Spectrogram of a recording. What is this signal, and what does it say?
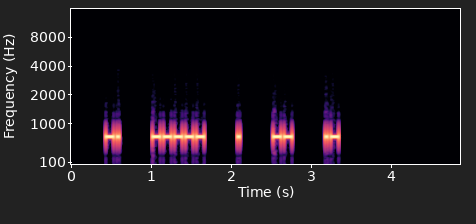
Morse code, heard as a keyed tone, about 34 wpm, spaced as for 16 wpm, 700 Hz. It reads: N0EMA
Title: USA Call Signs - 5 Characters - 4x Character Spacing - 35wpm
